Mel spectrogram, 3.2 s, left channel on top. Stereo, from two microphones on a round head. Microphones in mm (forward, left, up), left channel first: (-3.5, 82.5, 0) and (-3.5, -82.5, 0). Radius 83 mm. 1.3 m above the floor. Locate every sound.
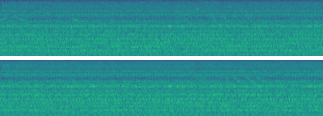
0.0 s an engine running: 15° right (ahead or behind), 4 m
